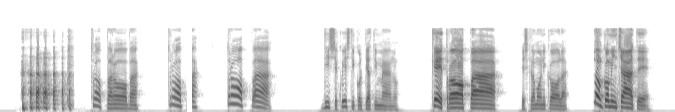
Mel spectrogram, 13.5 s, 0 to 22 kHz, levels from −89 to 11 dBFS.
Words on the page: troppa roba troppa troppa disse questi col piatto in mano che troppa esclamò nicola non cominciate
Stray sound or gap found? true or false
true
